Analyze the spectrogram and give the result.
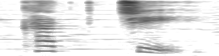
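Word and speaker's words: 같이: When E follows these letters, the tiget turns into a jiet sound, and the tiet turns into a chiet sound. So that's why we get kachi, kachi, and kuti, kuchi, kuchi, kachi, kuti.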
